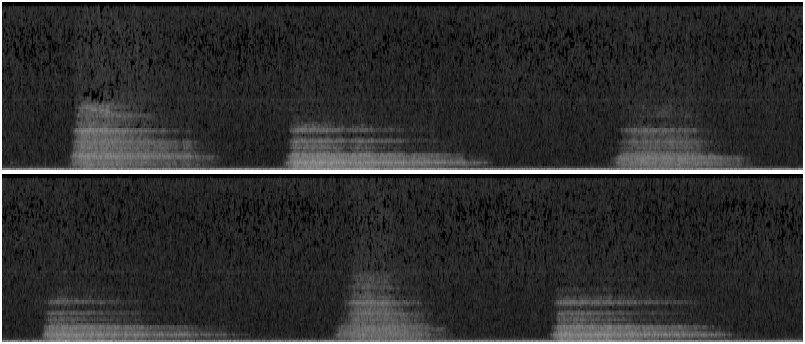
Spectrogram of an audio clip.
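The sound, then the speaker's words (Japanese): Slow breathing in and out during a guided calming exercise: six long, airy breath sounds in an even, unhurried rhythm, each about two seconds, over a low steady hum, with no talking. “吐いて僕に合わせて呼吸を続けてください”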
